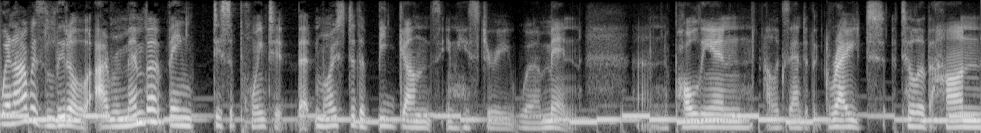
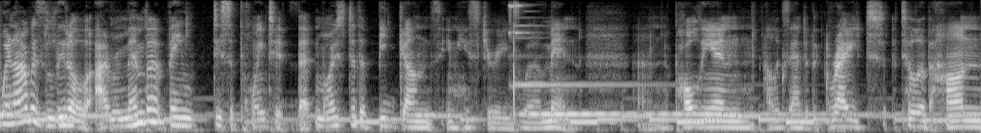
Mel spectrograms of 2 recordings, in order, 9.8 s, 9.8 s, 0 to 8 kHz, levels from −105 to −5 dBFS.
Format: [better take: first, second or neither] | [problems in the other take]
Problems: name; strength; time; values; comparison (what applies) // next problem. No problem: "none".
first | background sound (Chink, clink); 10 dB below the speech // room echo; dies away in 0.4 s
